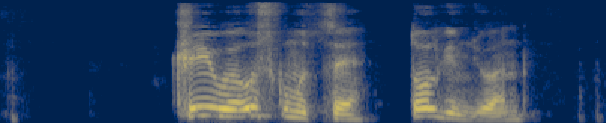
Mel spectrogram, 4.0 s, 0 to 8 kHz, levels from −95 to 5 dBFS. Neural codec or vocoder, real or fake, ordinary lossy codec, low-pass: none; real; AAC, 32 kbps; 7.2 kHz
